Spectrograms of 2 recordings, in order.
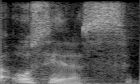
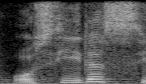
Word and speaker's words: اوسیرس: اوسیرس کی اصل بنیاد یا اوسیرس یہ دونوں تلفظ آتے ہیں اوسیرس یا اوسیرس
